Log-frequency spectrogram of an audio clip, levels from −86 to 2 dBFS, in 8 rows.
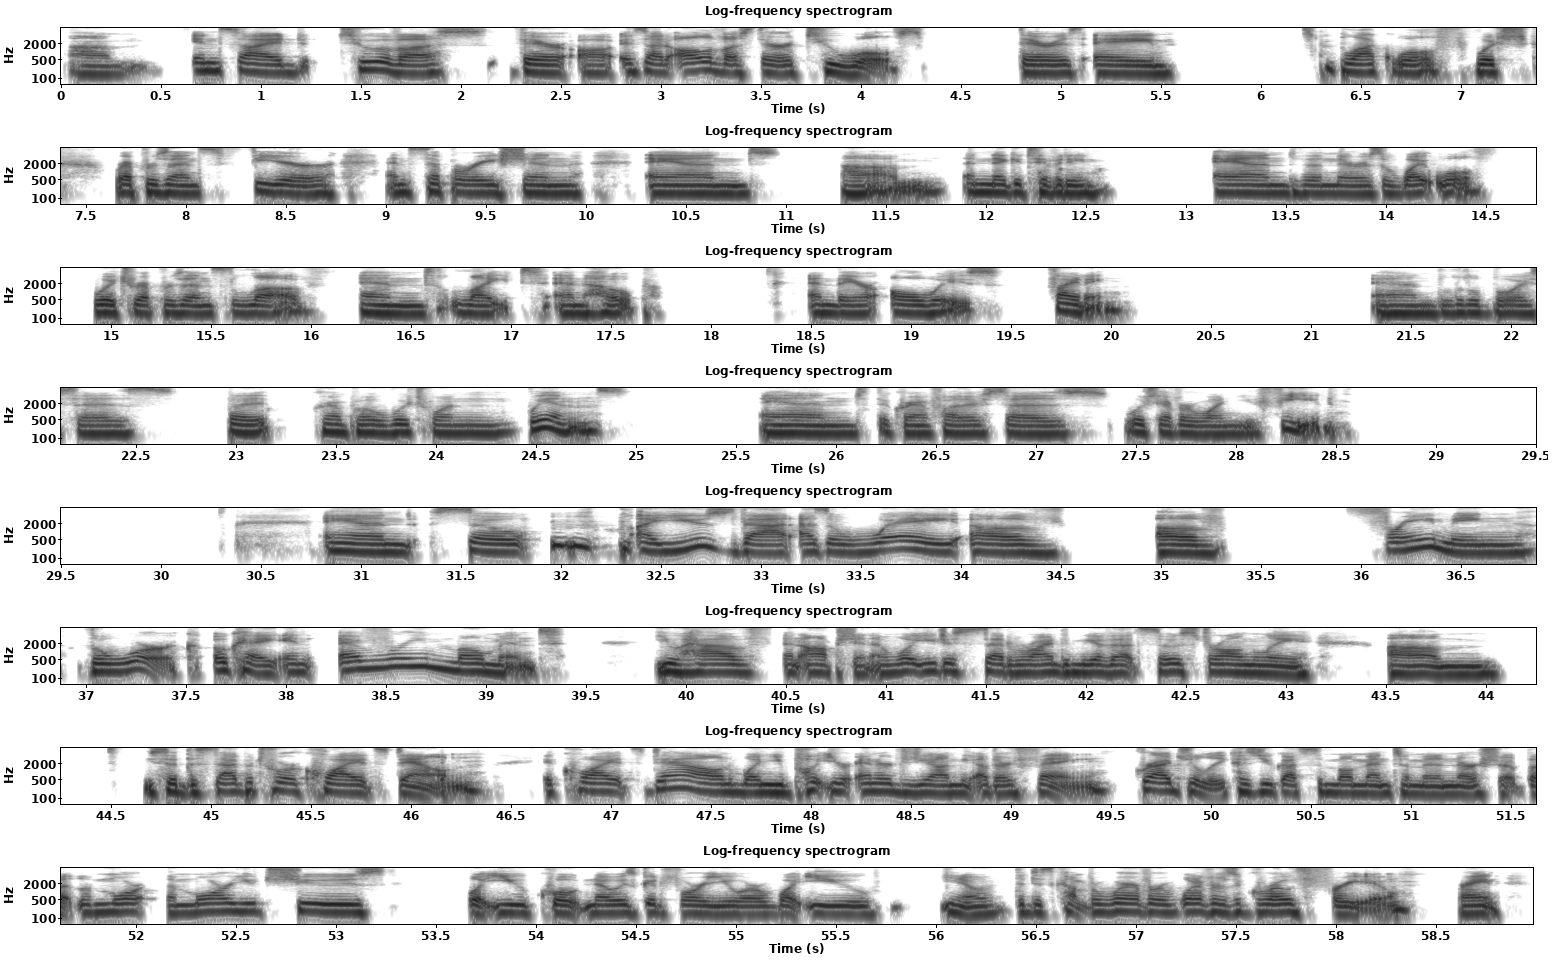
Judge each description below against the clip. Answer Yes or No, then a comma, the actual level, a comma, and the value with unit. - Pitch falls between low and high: Yes, medium, 165 Hz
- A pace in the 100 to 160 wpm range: Yes, average, 155 wpm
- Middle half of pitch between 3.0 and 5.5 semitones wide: No, narrow, 2.6 semitones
